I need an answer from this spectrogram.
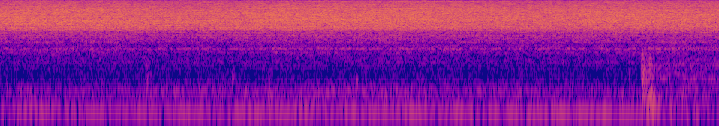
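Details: Eastern diamondback rattlesnake (Crotalus adamanteus) rattling: a continuous dry, hissing buzz, high and steady for the whole stretch, with a faint low hum beneath and one brief thump near the end.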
